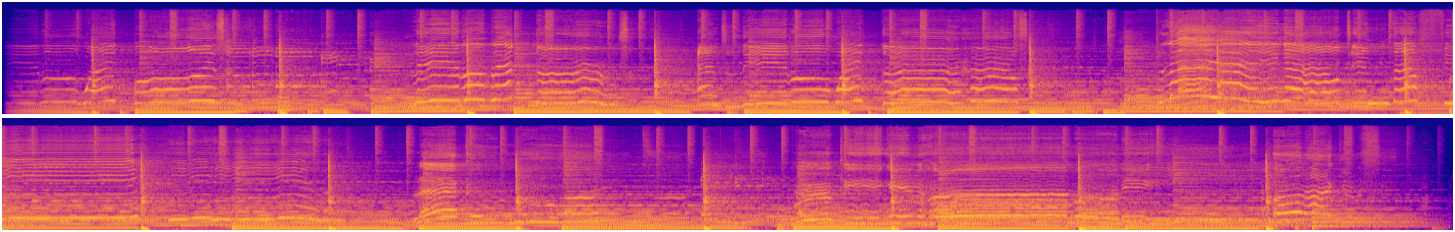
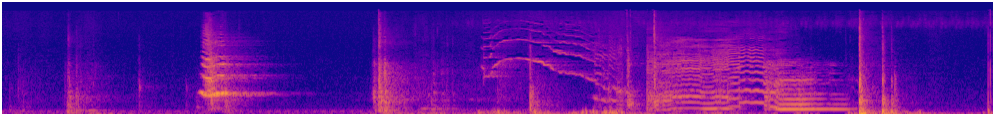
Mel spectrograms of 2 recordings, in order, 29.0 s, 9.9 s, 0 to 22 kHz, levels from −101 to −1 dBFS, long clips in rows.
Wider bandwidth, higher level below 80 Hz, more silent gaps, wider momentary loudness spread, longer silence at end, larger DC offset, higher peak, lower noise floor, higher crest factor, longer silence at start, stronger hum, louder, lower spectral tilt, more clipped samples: about the same, 17 kHz vs 16 kHz; first, -26 dBFS vs -46 dBFS; neither; second, 8 LU vs 23 LU; first, 0.2 s vs 0 s; neither; first, -2 dBFS vs -10 dBFS; second, -41 dBFS vs -67 dBFS; second, 18 dB vs 28 dB; about the same, 0.15 s vs 0.2 s; neither; first, -20 LUFS vs -37 LUFS; about the same, -5 dB/octave vs -5 dB/octave; neither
